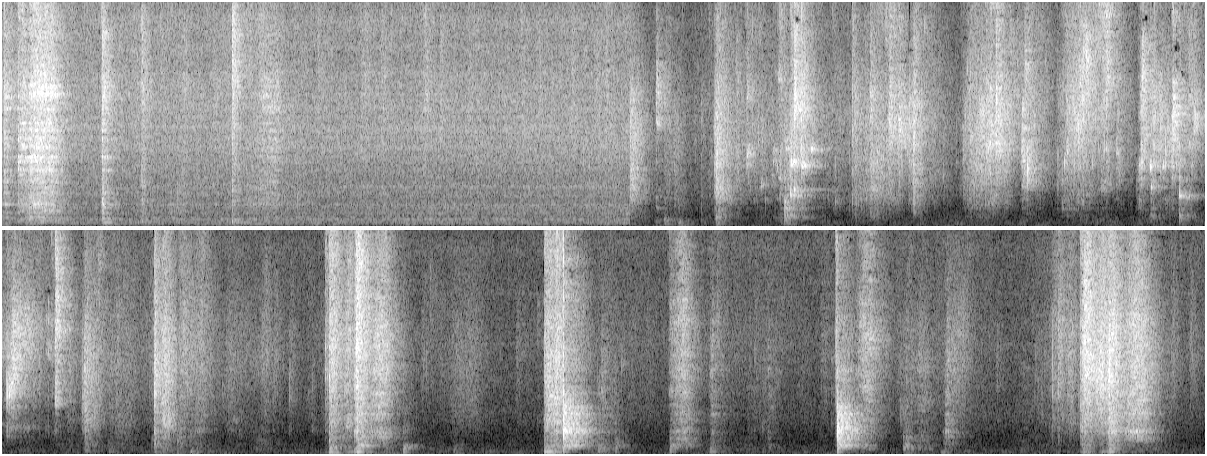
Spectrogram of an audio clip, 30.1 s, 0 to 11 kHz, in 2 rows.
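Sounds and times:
greens rinsed in water bowl: 0.0 - 7.9
water boiling: 0.0 - 7.9.

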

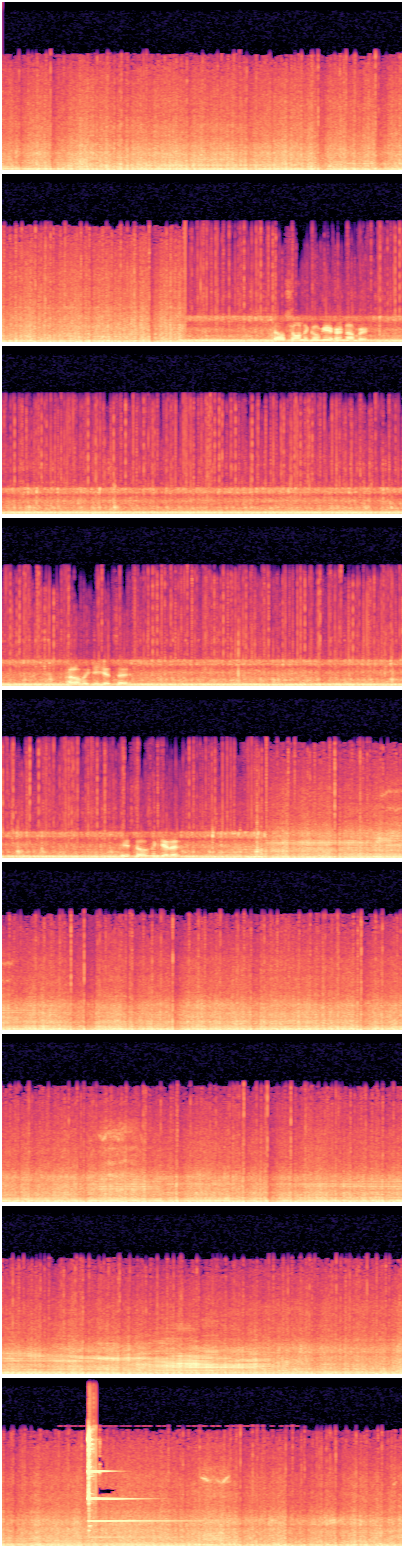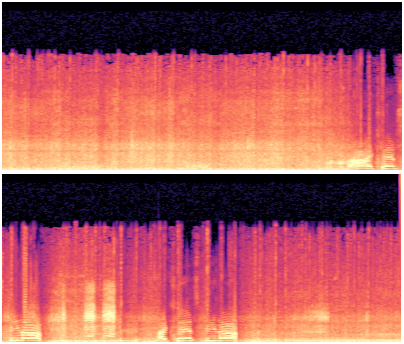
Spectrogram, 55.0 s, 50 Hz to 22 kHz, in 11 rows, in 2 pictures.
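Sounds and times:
motorcycle engine running: 38.6 - 48.9
short metallic ding: 41.1 - 42.7.

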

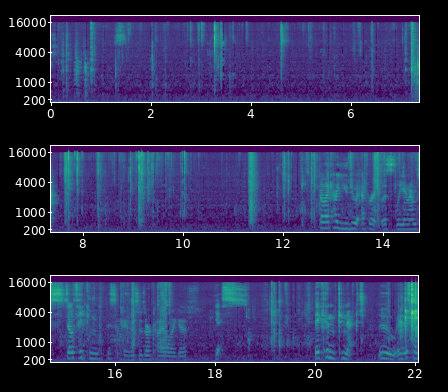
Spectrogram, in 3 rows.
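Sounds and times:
packaging crinkling: 7.5 - 10.3, 11.2 - 14.2, 18.9 - 20.0.

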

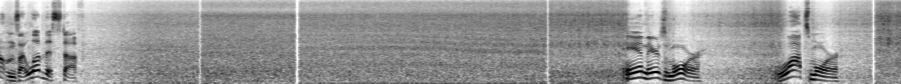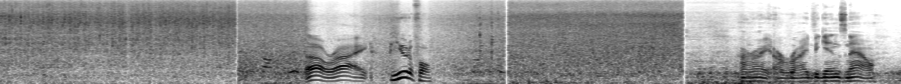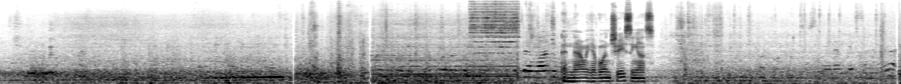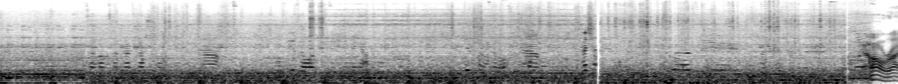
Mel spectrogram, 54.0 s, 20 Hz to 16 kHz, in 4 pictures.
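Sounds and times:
fountain water splashing: 0.1 - 23.8
electric tram rolling on rails: 23.8 - 35.5, 36.8 - 53.7.

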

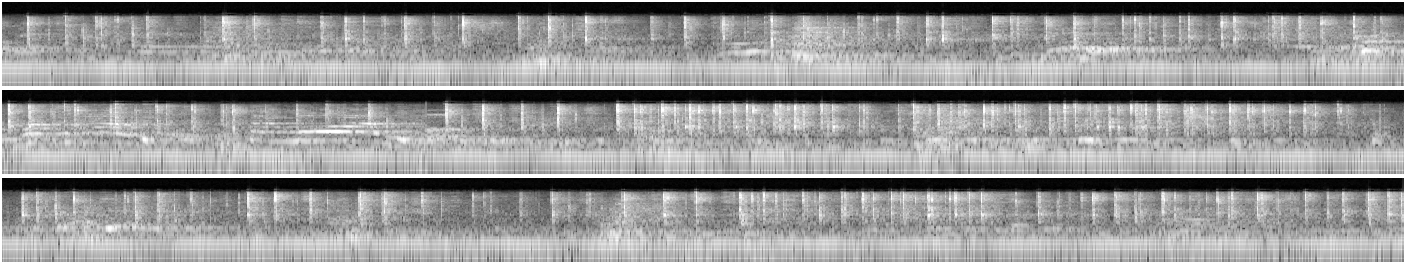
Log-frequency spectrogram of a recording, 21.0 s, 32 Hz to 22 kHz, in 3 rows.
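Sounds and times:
faint television voices: 0.0 - 21.0
rapid keyboard typing: 0.0 - 21.0
steady low hum: 0.0 - 21.0.

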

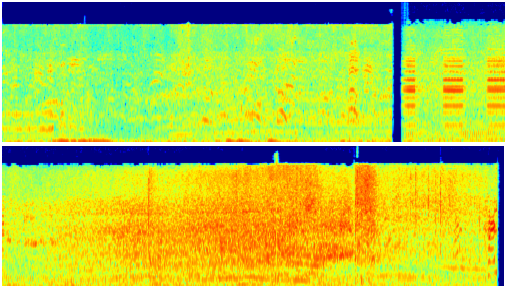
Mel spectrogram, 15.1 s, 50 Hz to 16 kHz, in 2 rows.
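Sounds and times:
car engine revving: 0.0 - 15.0
car tyres screeching: 0.0 - 15.0
car horn toot: 6.0 - 8.0.

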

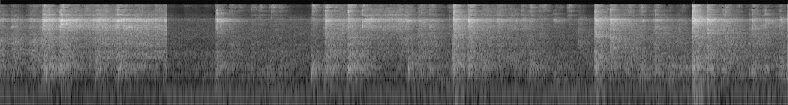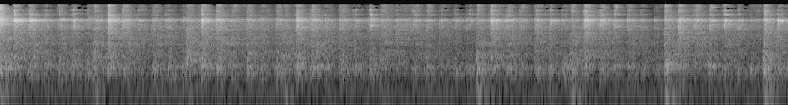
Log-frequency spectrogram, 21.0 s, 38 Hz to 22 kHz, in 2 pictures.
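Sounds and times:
steady rushing noise: 0.0 - 21.0
punches thudding on punching bag: 4.2 - 7.3, 7.9 - 21.0.

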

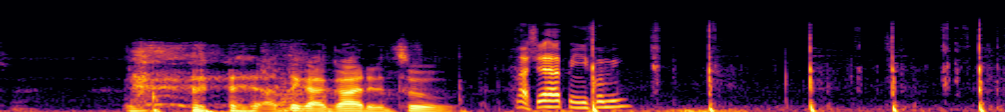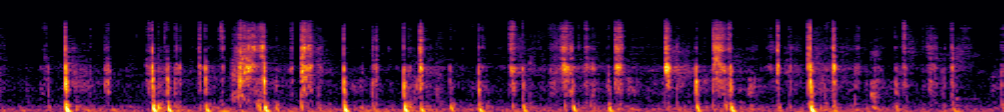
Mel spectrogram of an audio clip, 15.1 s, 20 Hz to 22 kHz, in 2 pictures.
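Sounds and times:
basketball bouncing on asphalt: 4.3 - 15.0.

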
